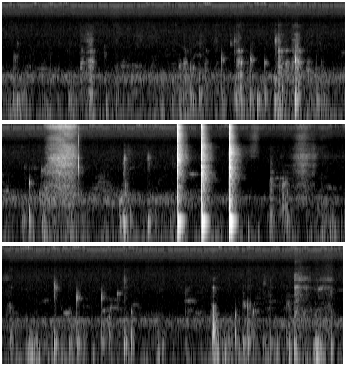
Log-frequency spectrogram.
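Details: Irregular low gurgles and watery pops from an adult's stomach; ordinary bowel sounds (stomach gurgling).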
